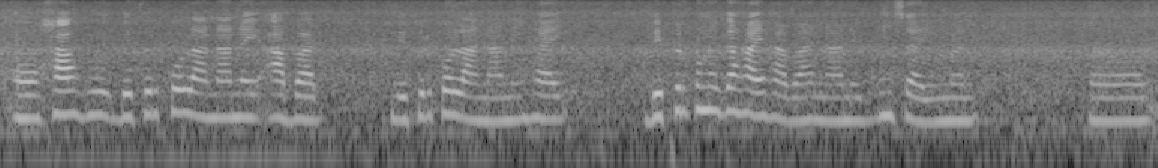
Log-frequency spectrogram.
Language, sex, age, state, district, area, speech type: Bodo, female, 30-45, Assam, Kokrajhar, rural, spontaneous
